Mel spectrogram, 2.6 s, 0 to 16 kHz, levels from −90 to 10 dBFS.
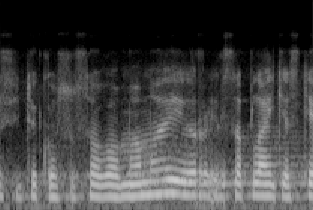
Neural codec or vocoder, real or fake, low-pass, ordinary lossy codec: none; real; 7.2 kHz; Opus, 24 kbps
